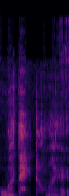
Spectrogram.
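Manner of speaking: put-on whisper. Retelling own question to him in a story: retelling a whisper. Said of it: "I'm all whispering and stuff".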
